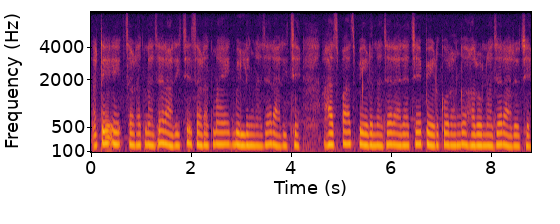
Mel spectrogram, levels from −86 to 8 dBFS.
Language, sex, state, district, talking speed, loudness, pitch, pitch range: Rajasthani, female, Rajasthan, Nagaur, 195 wpm, -15 LUFS, 185 Hz, 180-195 Hz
